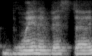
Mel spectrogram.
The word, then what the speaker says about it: Buena Vista: I know that Buena Vista, and yes, it's Buena Vista in Winston-Salem. If you call it Buena Vista, you'll never sell a house in there. Okay. So I'm not saying it wrong. I'm saying it wrong, but I'm saying it wrong intentionally because that's how you say it here.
